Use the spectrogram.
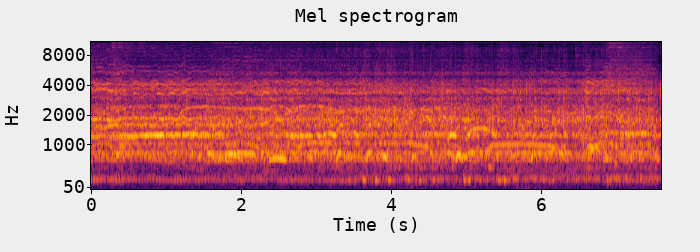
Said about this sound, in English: Well, there's a standing ovation. Yeah. Like, the song ends, everyone stands up and is clapping like, woo!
